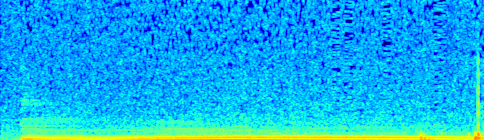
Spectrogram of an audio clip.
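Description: Acoustic guitar sounding a single low note, plucked about a tenth of a second in and left to ring on steadily.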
